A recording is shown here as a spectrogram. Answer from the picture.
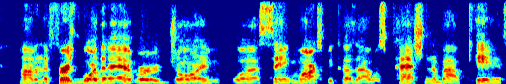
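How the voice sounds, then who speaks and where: Recorded with a dry, close sound and no echo, a man with a Haitian accent speaks at a medium pitch with fairly even intonation. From Florida. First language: Haitian Creole. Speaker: school board candidate. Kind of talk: interview. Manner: hesitant with fillers.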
